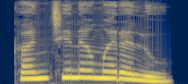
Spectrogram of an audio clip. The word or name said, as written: ಕಂಚಿನಮರಲು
